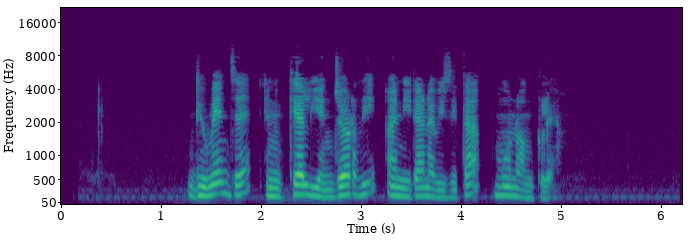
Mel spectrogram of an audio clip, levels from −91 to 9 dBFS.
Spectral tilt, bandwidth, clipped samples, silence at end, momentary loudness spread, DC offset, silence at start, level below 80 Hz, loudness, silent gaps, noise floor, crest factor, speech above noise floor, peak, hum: -6.5 dB/octave; 8.4 kHz; under 0.1%; 1.3 s; 11 LU; under 0.1%; 1.25 s; -74 dBFS; -27 LUFS; none; -67 dBFS; 22 dB; 41 dB; -6 dBFS; none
